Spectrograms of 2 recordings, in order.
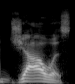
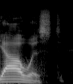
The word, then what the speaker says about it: Yahwist: If it uses J uh Yahweh they called it the jawist. The Yahwist is the way it's pronounced.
